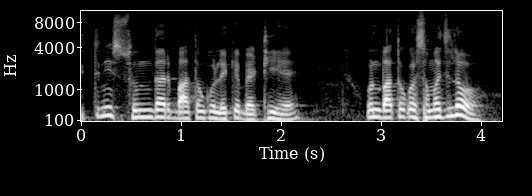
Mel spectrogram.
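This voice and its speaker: A man teaching an exam-prep Hindi grammar lecture, explaining patiently and repeating the sounds aloud, rising on key points and dropping low at the ends of phrases. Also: lively intonation, measured pace, warm tone.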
